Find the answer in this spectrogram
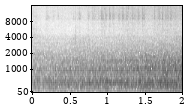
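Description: Road and engine noise inside a moving car's cabin, a steady rumbling hiss that grows gradually louder.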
